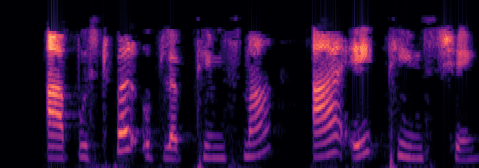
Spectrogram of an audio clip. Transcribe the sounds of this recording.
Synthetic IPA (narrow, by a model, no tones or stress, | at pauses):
apusʈpəɾʊpləb̚d̪̚t̪ʰimsmã | aek̚t̪ʰimst͡ʃʰe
